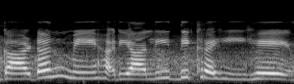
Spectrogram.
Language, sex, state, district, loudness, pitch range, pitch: Hindi, female, Madhya Pradesh, Dhar, -13 LUFS, 255-305 Hz, 270 Hz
